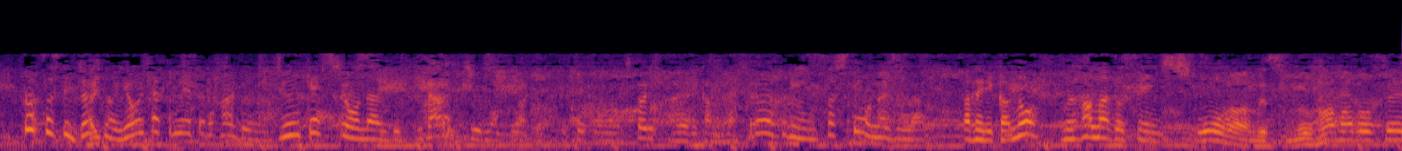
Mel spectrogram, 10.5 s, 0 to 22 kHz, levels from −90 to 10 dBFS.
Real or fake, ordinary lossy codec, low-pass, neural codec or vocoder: fake; MP3, 24 kbps; 7.2 kHz; codec, 24 kHz, 6 kbps, HILCodec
